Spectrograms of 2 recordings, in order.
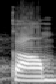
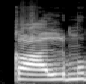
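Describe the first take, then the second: First: काम with a silent L; long vowel straight into M in काम; correct pronunciation. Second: काल्म with the L sounded; common mispronunciation. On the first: Teacher giving the fix, काम with no L. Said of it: "पढ़ना है". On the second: Teacher quoting many learners' mistake, काल्म with audible L. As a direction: voice the L before M in काल्म. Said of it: "पढ़ते हैं". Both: Shown as a demonstration.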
